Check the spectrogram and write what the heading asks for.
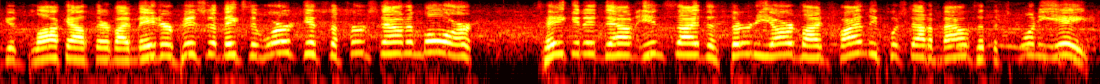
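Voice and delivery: high-pitched, rising live football call; excited play-by-play. Real, not acted. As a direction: call the run as it breaks free.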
